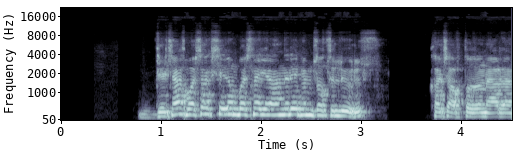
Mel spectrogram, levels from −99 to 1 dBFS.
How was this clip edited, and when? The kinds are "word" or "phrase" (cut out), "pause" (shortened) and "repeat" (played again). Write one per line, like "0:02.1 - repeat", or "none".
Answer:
0:01.2 - word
